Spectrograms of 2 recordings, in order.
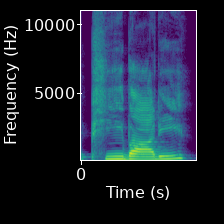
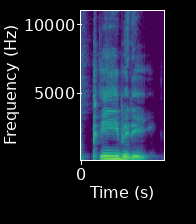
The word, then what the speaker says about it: Peabody: I have heard people say Peabody. Wasn't Professor Peabody a cartoon or something? Well, it's not named after him. So, it's Peabody.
